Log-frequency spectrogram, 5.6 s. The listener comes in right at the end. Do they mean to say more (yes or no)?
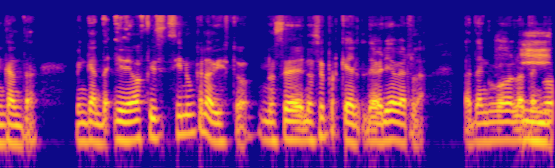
yes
